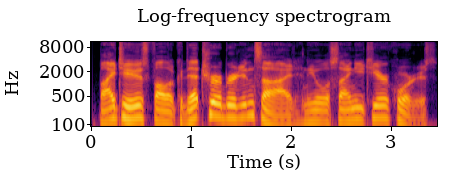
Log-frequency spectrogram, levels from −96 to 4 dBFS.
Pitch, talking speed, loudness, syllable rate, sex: 120 Hz, 225 wpm, -17 LUFS, 6.1 syllables/s, male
